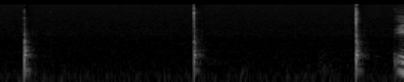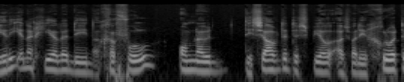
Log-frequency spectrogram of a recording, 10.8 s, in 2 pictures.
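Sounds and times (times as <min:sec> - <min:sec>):
plastic soft-tip dart sticking in a dartboard: 0:00.3 - 0:00.6, 0:02.6 - 0:02.8, 0:04.7 - 0:05.0
speech: 0:05.3 - 0:10.7.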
